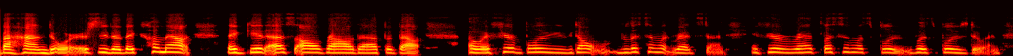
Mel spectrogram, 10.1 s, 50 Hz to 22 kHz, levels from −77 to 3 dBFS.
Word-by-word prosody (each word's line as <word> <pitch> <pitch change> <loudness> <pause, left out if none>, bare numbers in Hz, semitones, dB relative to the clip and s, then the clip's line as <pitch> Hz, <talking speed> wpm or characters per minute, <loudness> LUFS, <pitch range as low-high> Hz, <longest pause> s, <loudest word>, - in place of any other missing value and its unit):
behind 215 -1 +5
doors, 225 +1 +1
you 245 -1 +2
know? 215 -1 +4
They 220 0 +4
come 275 -2 +1
out, 255 -2 +4 0.4
they 220 -1 +6
get 245 +4 +3
us 230 0 +3
all 235 -1 +5
riled 220 -1 +3
up 210 0 0
about, 215 -1 0 0.5
"Oh, 225 -2 +3
if 220 +1 -3
you're 265 -1 -1
blue, 230 -2 -4
don't 240 +2 -3
listen 255 +3 -4
what 240 - -5
reds 205 -3 -4
done. - - -12 0.3
If 230 -4 -10
you're 250 -2 0
red, 230 +1 -3
listen 245 +1 -5
what's 240 -1 -8
blue 230 -1 -4
what's 225 -1 -1
blue's 225 -2 -3
doing," 195 0 -9
230 Hz, 190 wpm, -23 LUFS, 215-245 Hz, 0.5 s, they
